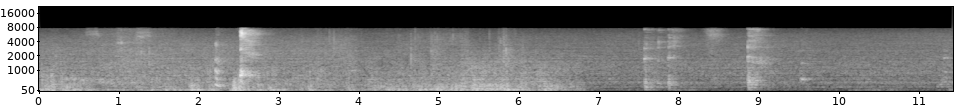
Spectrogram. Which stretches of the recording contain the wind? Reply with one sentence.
The wind can be heard from 0.0 to 6.8 s.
